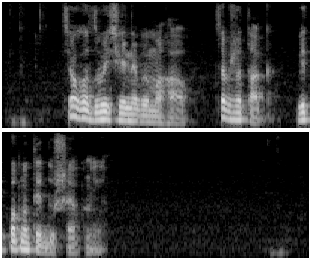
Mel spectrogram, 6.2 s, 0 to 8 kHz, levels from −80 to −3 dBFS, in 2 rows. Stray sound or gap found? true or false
false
